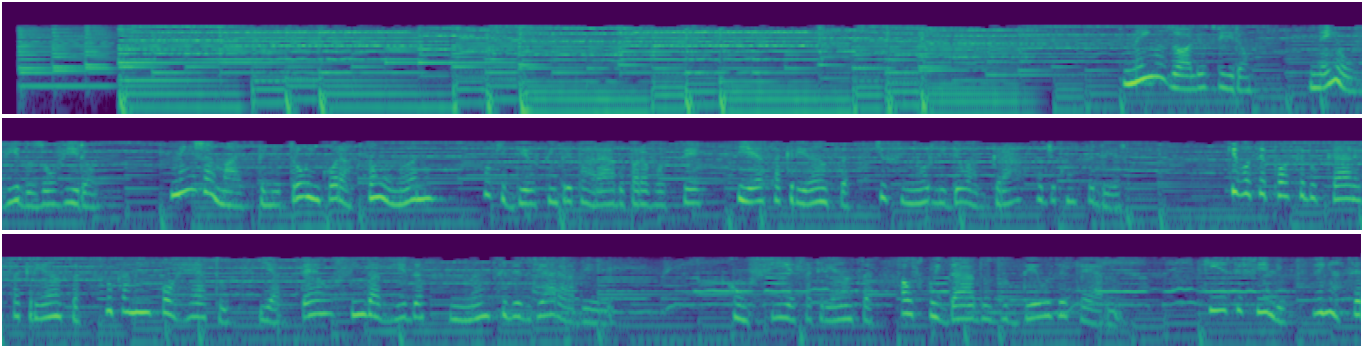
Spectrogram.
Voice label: A QUEM SE TORNOU MÃE, Gospel, fem; Telemensagens; Telemensagens 2017

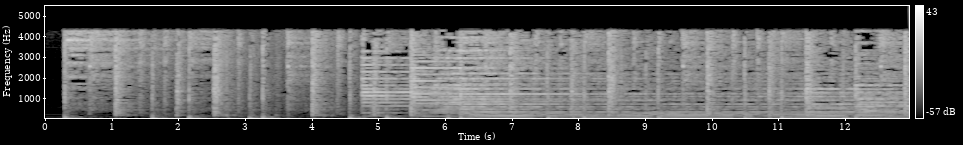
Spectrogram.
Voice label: Desejando Sucesso Masculino; Telemensagens; Telemensagens 2017

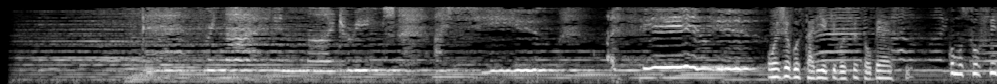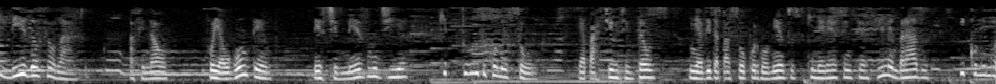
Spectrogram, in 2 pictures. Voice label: ANIV. CASAMENTO NAMORO F; Aniversários; ANIVERSARIO romantico; fem

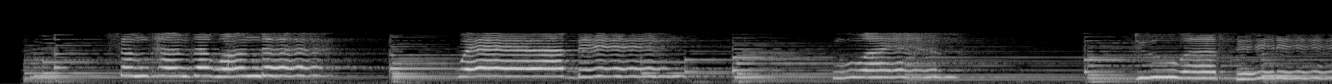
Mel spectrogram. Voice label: Desculpas Filho (A) Femin; Telemensagens; Telemensagens 2017

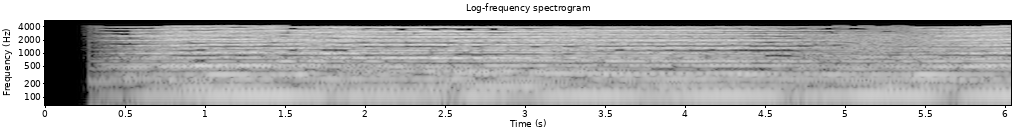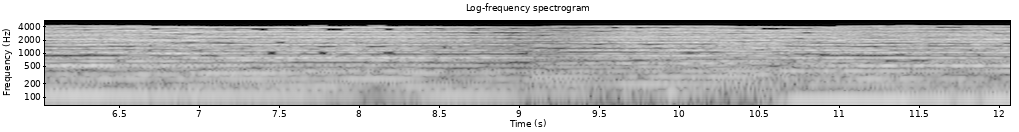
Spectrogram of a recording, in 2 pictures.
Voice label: Neutro Católico Feminino

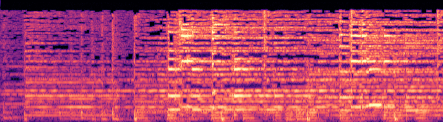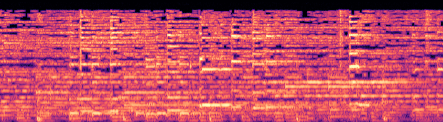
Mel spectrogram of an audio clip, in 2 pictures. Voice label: PARAB. PROFISSIONAL, fem, Telemensagens Empresarial; Telemensagens 2017

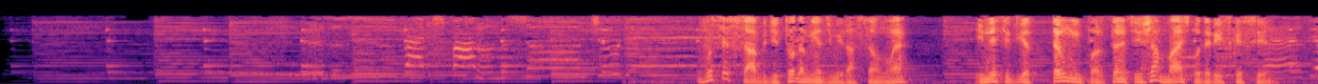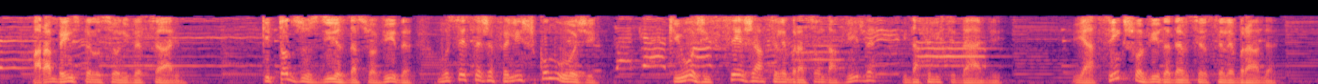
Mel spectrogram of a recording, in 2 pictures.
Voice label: Neutro Distante Masculino; Aniversários

